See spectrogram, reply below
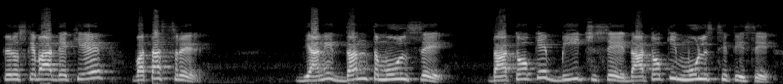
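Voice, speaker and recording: Bright, high-voiced man teaching grammar. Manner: slow, patient, spells out each sound one by one; asks the class to say the sounds along with him. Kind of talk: classroom lesson explaining a chart.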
